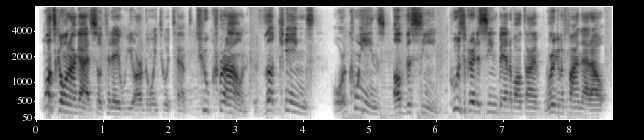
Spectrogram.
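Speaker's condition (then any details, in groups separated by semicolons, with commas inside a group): No condition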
